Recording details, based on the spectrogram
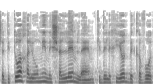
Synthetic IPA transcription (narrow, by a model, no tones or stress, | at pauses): ʃabit̪uɐχhaleumimeʃɐle̞mlahe̞mked̪e̞jliχjo̞t̪̚bekavo̞d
